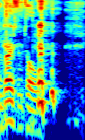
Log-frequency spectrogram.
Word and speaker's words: Rosenthal: Rosenthal rhymes with hall or wall, not hal or pal. Again, so Rosenthal.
